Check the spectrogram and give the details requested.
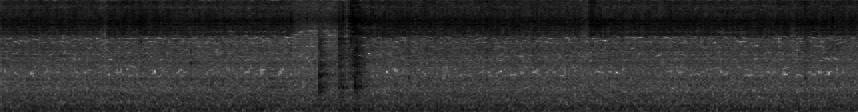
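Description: Garlic and ginger frying in butter and oil in a covered kadhai: a steady, high sizzle, with a short burst of noise about three seconds in.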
